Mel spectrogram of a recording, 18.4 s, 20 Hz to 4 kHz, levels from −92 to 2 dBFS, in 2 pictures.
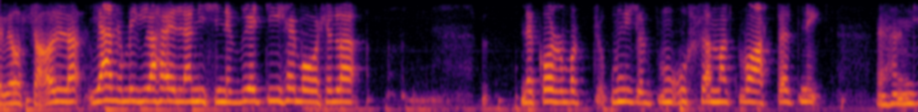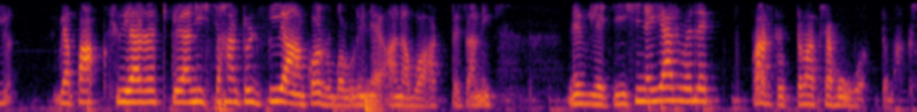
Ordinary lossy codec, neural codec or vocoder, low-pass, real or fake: Opus, 32 kbps; none; 3.6 kHz; real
